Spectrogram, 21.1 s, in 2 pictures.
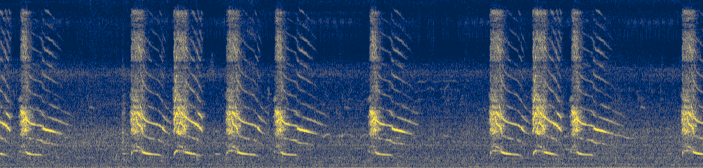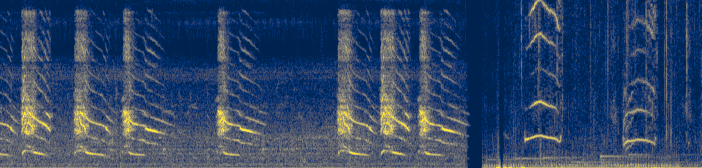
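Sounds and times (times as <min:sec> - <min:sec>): jackal yelping: 0:00.0 - 0:01.1, 0:01.8 - 0:06.3, 0:07.3 - 0:09.5, 0:10.2 - 0:14.6, 0:15.6 - 0:17.6, 0:19.8 - 0:20.4.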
